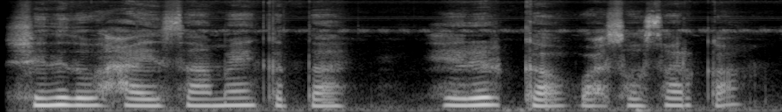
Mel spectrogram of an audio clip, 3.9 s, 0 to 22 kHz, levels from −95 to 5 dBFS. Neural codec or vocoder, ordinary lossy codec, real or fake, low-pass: none; none; real; none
